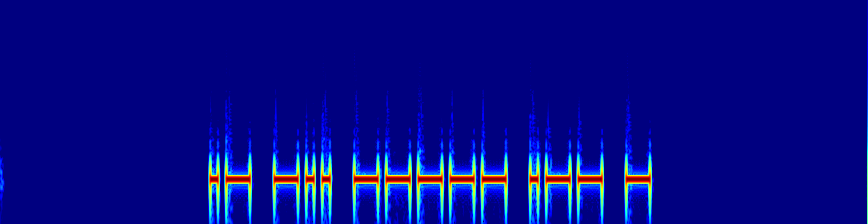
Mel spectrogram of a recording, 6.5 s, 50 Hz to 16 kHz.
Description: Morse code, heard as a keyed tone, about 20 wpm, 700 Hz. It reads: AD0WT
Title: Speed Racing - USA 2x2 Call Signs 17wpm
